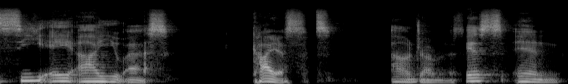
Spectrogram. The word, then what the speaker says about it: Caius: It's like it's C A I U S.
